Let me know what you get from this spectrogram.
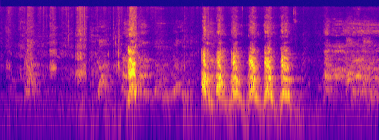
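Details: Male North American Mastiff, seven months old and blue brindle, opens with scattered soft woofs and one sharp bark, then fires six strong barks in quick, even succession before a steady background hum.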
